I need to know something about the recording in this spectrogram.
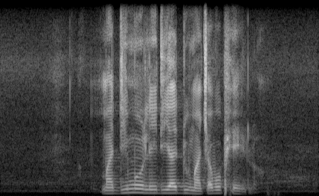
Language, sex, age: Northern Sotho, male, 18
